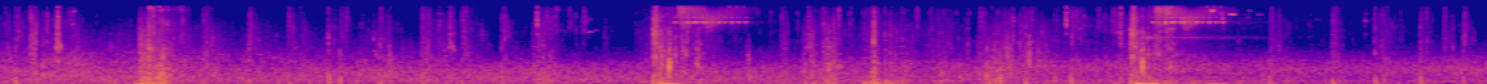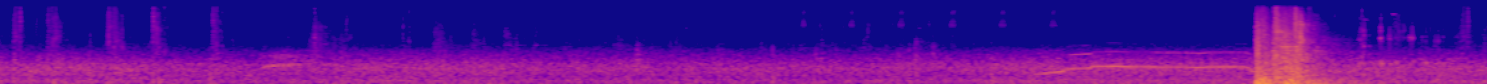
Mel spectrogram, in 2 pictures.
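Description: Gunshots and blasts boom sharply now and then.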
